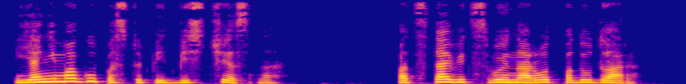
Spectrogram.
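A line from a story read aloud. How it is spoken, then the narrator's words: Calm reply. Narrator (Russian): спокойно отозвался Ора, хотя я чувствовал отголоски его боли и стыда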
